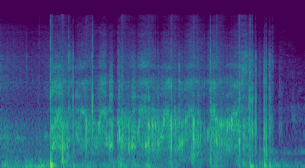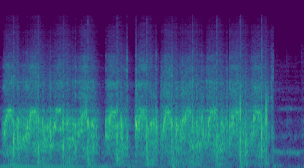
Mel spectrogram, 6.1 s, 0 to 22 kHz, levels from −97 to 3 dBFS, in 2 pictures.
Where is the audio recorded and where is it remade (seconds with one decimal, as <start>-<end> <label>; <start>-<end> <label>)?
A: 0.0-6.1 remade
